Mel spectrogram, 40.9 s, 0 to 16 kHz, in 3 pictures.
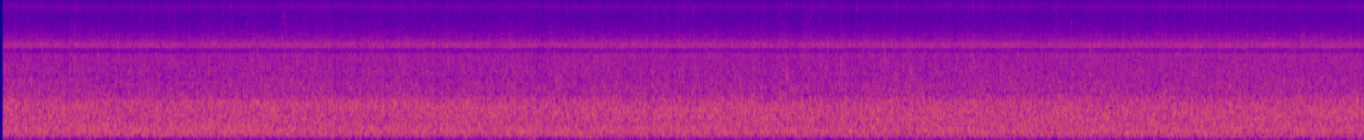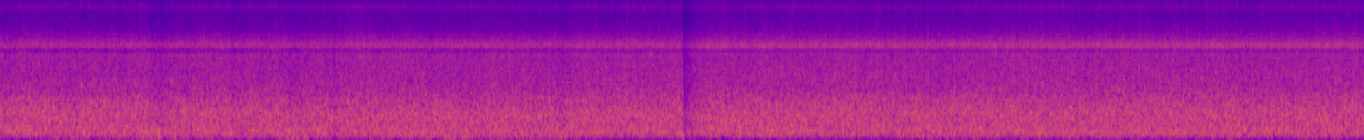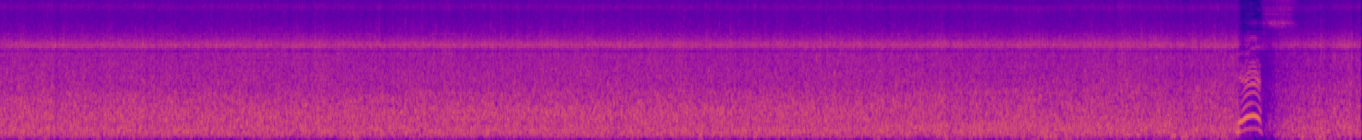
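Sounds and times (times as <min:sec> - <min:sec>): whitewater rushing over rocks: 0:00.1 - 0:40.9.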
